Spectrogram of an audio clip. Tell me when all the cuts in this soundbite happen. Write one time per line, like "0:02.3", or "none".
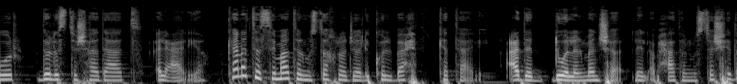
0:04.3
